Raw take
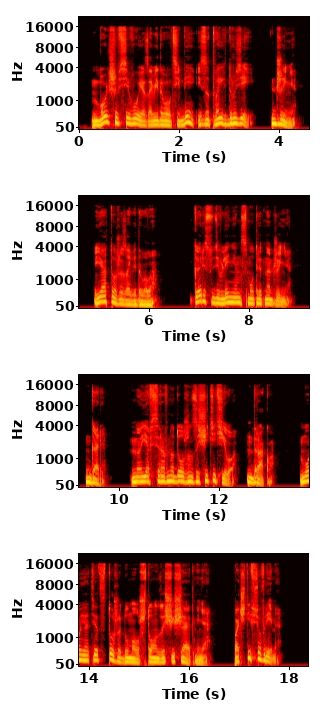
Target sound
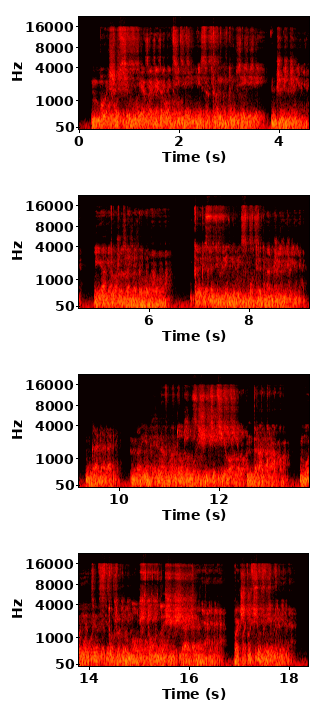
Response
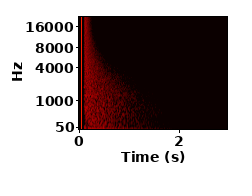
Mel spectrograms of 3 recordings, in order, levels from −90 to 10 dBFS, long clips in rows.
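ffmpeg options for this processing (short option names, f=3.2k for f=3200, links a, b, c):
-filter_complex "[0:a]alimiter=limit=-19dB:level=0:latency=1,asettb=1/sr,asplit=3[a][b][c];[a]atrim=end=8.784[d];[b]atrim=start=8.78:end=10.84,asetpts=PTS-STARTPTS,afade=t=in:d=0.004:c=qsin,afade=t=out:st=2.056:d=0.004:c=qsin,lowpass=1.5k[e];[c]atrim=start=10.836[f];[d][e]acrossfade=d=0.004:c1=hsin:c2=qsin[g];[g][f]acrossfade=d=0.004:c1=qsin:c2=hsin,aecho=1:1:43|143|254|327:0.237|0.473|0.447|0.112,asoftclip=type=tanh:threshold=-15.5dB,acompressor=threshold=-40dB:ratio=3,afftfilt=real='hypot(re,im)*cos(2*PI*random(0))':imag='hypot(re,im)*sin(2*PI*random(1))':win_size=512:overlap=0.75,volume=6dB"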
